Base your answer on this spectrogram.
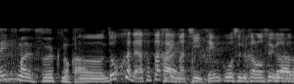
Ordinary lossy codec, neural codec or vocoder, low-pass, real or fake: AAC, 48 kbps; none; 5.4 kHz; real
